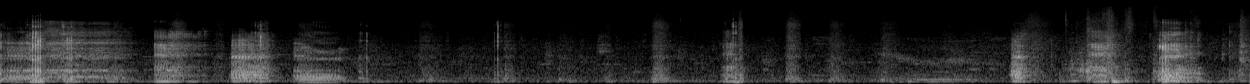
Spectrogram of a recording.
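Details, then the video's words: Pig in Indonesia breathing and grunting: irregular short snorts and grunts about once a second, some louder rough bursts, with soft breathing and sniffing between them. "Pig Sound Effects Oink Oink, Breathing & Eating"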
